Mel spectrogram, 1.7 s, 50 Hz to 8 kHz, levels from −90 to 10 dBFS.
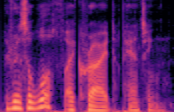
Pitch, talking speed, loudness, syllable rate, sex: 125 Hz, 240 wpm, -17 LUFS, 5.4 syllables/s, male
